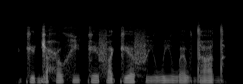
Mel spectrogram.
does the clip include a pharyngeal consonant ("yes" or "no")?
yes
